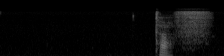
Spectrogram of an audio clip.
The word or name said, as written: tough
